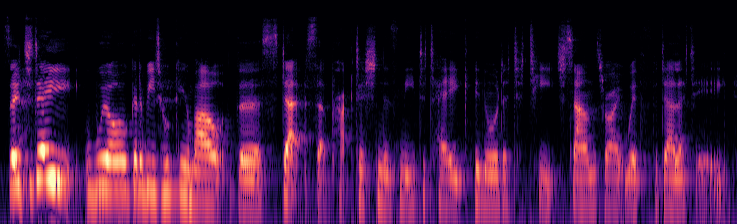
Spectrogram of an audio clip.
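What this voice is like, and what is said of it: Slightly congested voice. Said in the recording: “I've got a bit of a cold at the moment, so I do apologise if you can hear that in my voice.”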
